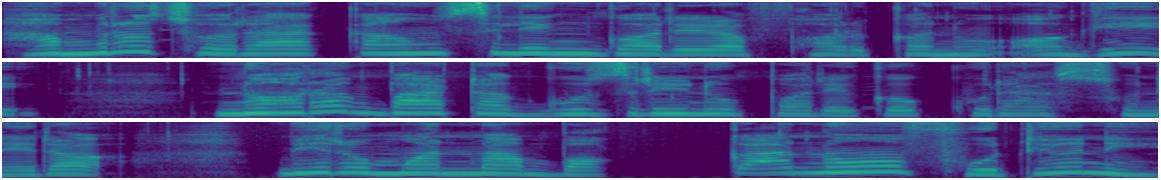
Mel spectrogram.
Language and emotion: Nepali, sad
